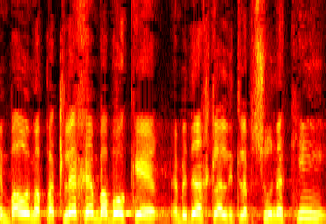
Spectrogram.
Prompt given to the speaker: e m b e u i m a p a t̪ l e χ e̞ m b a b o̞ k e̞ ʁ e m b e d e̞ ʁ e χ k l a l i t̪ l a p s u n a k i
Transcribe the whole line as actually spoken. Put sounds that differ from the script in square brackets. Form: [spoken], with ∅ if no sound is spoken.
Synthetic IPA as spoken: e m b [a] u i m a p a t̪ l e χ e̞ m b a b o̞ k e̞ ʁ e m b e d e̞ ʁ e χ k l a l i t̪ l a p [ʃ] u n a k i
